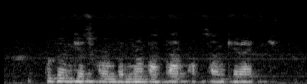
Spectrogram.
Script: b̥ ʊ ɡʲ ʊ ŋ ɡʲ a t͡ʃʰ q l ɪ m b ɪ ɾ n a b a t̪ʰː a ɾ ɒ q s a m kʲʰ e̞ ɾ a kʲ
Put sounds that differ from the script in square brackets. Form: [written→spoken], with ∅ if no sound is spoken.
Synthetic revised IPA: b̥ ʊ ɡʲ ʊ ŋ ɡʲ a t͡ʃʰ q [l→ɾ] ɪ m b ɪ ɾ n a b a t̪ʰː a ɾ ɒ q s a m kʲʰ e̞ ɾ a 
